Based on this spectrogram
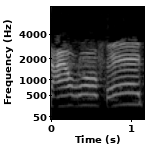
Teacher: تنطقين نطقا فصيحا للألفات، ألفات مفتوحة ما فيها إمالة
